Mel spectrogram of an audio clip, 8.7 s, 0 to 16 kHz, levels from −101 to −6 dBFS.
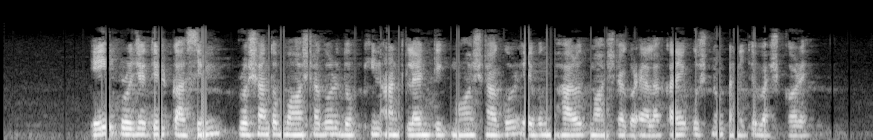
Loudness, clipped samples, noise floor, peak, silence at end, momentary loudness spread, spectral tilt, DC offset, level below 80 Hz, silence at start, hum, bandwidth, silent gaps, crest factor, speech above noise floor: -18 LUFS; under 0.1%; -52 dBFS; -2 dBFS; 0.65 s; 8 LU; -6.5 dB/octave; under 0.1%; -42 dBFS; 0.9 s; none; 7.4 kHz; none; 16 dB; 35 dB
